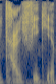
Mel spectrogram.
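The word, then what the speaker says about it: Kaiwhekea: Kaiwikia, or supposedly pronounced properly Kaifikia, but written Kaiwikia. And Arthur Cruikshank always said it Kaiwikia.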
